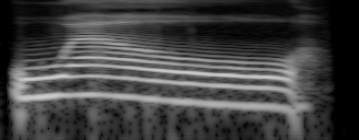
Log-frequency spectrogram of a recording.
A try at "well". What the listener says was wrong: Maybe not that long, but yes.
